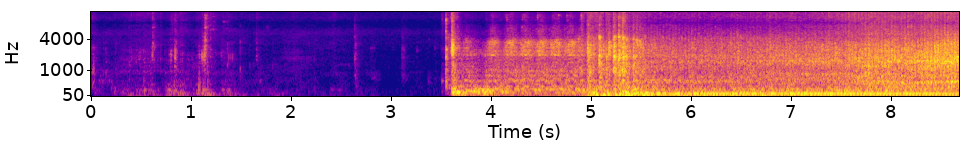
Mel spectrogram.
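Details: 1997 Peterbilt 379 with Cat 5EK diesel, after moving cam/idler gear (shaved block, timing off) hunting a missing gear tooth: cranks, catches, loud idle with steady clatter; possible gear train noise, nothing clearly distinct.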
